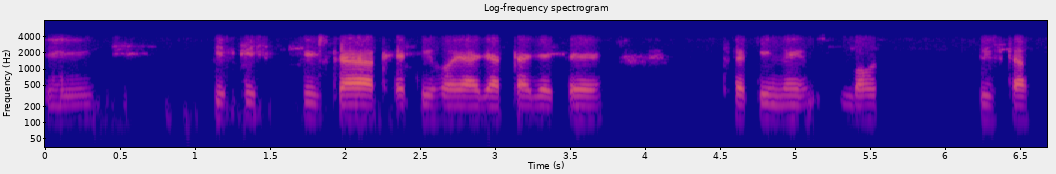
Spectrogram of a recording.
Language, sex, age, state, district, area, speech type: Hindi, male, 30-45, Bihar, Samastipur, urban, conversation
